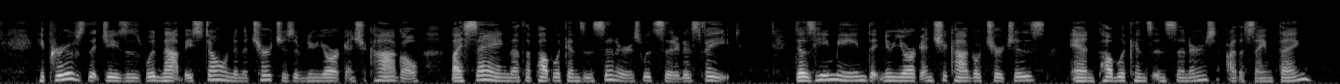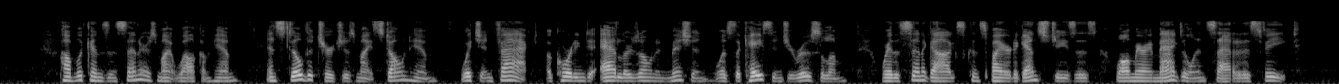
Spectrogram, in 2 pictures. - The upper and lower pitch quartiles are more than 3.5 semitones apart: No, average, 2.9 semitones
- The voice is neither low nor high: Yes, medium, 165 Hz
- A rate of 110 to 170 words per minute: No, average, 190 wpm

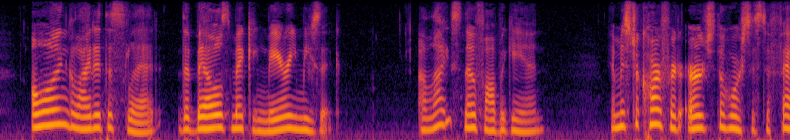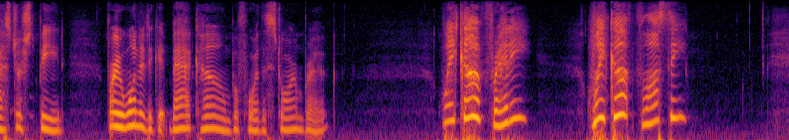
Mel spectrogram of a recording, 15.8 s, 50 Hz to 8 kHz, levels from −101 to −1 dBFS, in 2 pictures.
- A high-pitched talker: Yes, high, 225 Hz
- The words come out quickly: No, average, 150 wpm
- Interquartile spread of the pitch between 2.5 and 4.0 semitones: No, wide, 5.5 semitones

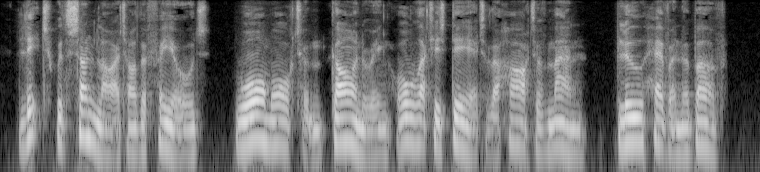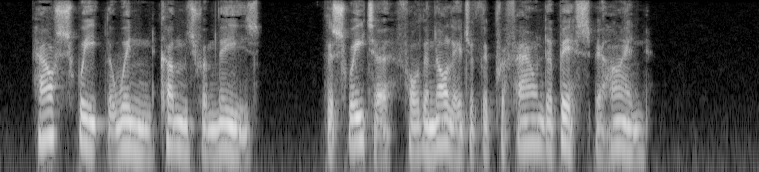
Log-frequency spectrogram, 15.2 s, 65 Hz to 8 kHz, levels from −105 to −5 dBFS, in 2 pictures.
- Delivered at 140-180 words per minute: Yes, average, 150 wpm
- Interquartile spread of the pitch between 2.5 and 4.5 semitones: Yes, average, 4.1 semitones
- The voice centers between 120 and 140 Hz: Yes, low, 135 Hz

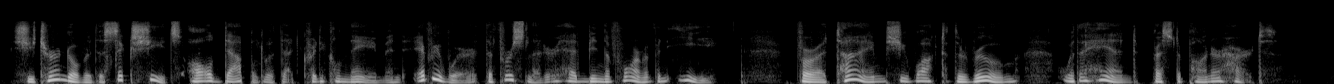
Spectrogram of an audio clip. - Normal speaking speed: Yes, average, 165 wpm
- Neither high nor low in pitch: No, low, 130 Hz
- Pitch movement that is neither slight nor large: No, wide, 5.7 semitones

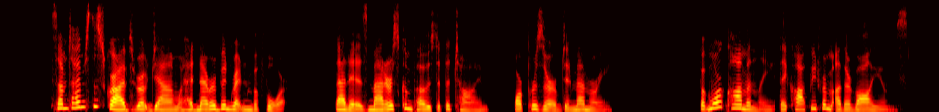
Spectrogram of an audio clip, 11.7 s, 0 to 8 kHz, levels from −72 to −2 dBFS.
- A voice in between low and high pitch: No, high, 220 Hz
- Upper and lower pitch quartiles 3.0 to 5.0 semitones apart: Yes, average, 4.2 semitones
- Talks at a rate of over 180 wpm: No, average, 155 wpm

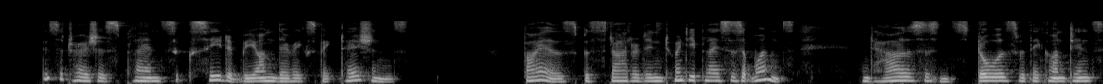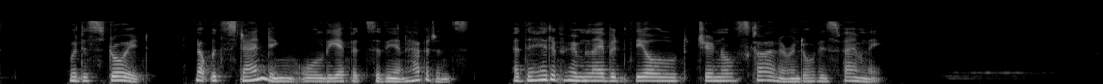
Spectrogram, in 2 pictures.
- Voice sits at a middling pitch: Yes, medium, 165 Hz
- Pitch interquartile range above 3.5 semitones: No, average, 3.2 semitones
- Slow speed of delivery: Yes, slow, 120 wpm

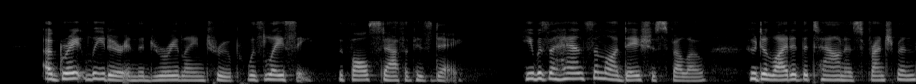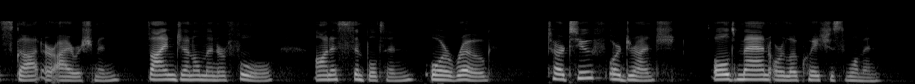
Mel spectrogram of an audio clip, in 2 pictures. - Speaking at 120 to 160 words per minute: Yes, average, 150 wpm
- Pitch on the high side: Yes, high, 210 Hz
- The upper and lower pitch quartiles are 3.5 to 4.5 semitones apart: No, average, 2.7 semitones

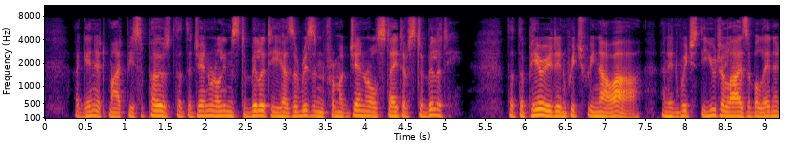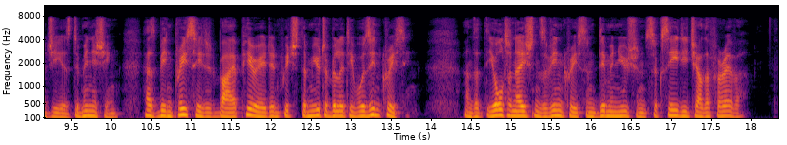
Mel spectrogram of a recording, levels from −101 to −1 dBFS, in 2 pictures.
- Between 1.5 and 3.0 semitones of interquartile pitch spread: Yes, average, 2.7 semitones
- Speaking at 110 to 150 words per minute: No, average, 190 wpm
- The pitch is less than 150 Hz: Yes, medium, 140 Hz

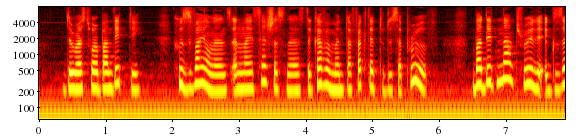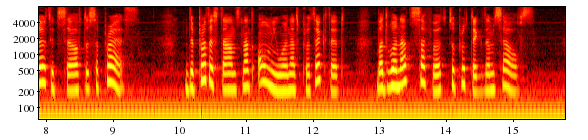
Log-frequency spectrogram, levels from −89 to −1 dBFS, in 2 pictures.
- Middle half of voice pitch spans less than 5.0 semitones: Yes, average, 4.4 semitones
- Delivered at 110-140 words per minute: Yes, slow, 135 wpm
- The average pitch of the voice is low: No, high, 230 Hz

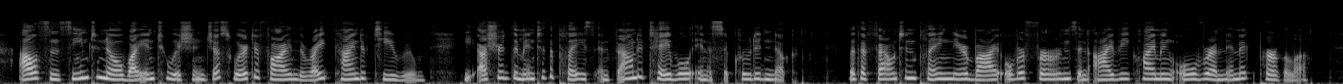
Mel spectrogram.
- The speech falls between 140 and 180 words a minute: No, average, 195 wpm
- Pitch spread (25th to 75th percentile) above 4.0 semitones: No, narrow, 2.6 semitones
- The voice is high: Yes, high, 245 Hz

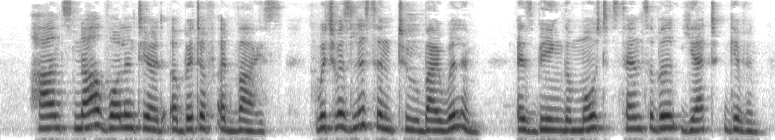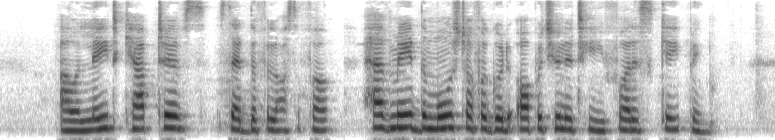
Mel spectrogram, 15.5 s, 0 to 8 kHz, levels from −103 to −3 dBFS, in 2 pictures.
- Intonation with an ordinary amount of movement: Yes, average, 3.0 semitones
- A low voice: No, high, 240 Hz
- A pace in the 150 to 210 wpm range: No, average, 140 wpm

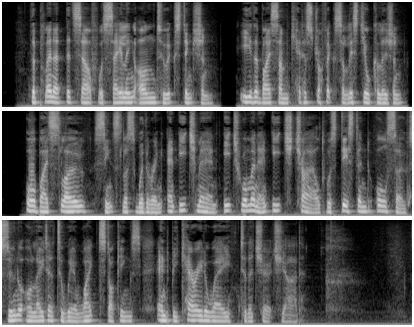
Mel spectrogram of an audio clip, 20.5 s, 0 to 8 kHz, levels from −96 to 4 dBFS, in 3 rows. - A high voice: No, low, 130 Hz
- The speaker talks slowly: Yes, slow, 130 wpm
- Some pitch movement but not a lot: No, narrow, 2.0 semitones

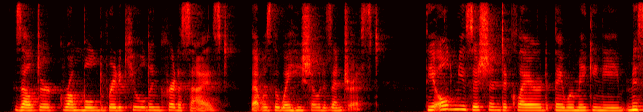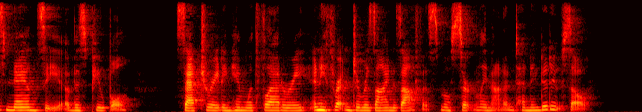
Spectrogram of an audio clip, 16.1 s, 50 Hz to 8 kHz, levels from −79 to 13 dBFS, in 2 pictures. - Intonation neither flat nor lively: No, narrow, 1.2 semitones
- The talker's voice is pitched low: No, high, 205 Hz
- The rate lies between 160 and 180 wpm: Yes, average, 165 wpm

